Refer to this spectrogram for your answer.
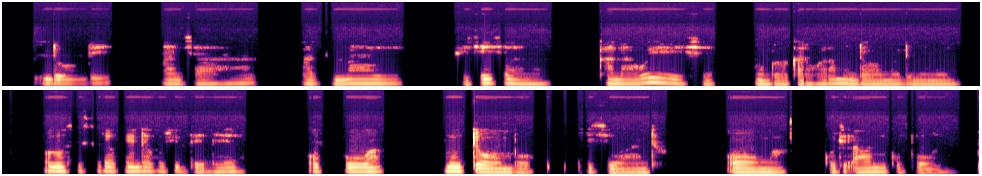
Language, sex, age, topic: Ndau, female, 36-49, health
